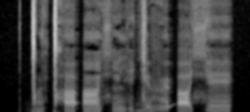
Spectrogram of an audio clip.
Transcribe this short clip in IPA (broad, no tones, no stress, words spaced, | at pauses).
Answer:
ɡ͡ǀɐ̃ǀʰaʔã çĩjiɟḛvʏ ʔa̰ çe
